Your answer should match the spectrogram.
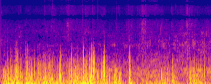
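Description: Wind buffeting the phone's microphone: a loud low rumble with gusty rustling.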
